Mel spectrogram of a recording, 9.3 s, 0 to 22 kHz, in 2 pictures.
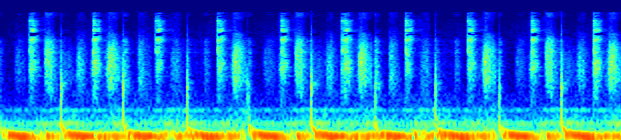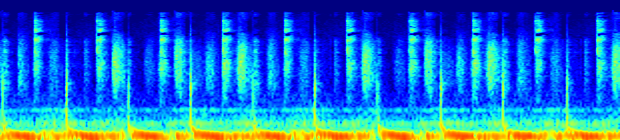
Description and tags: Dark Techno Sound Design 04
Dark Techno Sound Design
Dark, Sound, Techno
